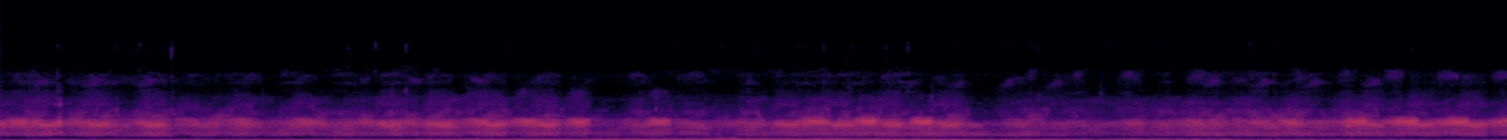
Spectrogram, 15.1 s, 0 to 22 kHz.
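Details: Frogs of several kinds, among them Japanese tree frogs and black-spotted pond frogs, croak in lotus paddies at Echizen, Fukui, Japan, 12 June 2021; rapid repeated croaks stay dense throughout while a heavy low rumble, like a passing vehicle, fills the background.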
